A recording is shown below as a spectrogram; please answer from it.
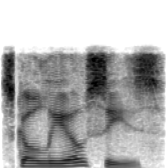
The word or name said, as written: scolioses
